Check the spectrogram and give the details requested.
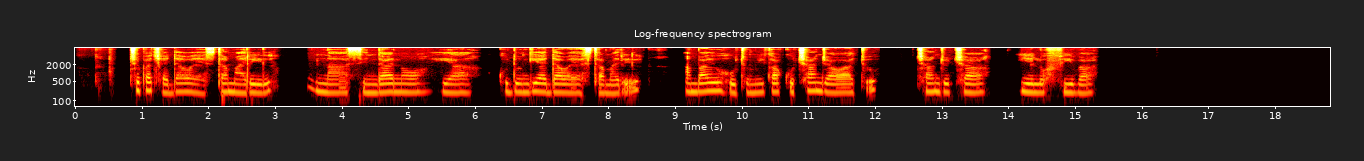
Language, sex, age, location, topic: Swahili, female, 18-24, Kisii, health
